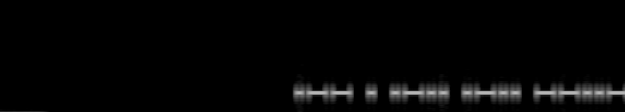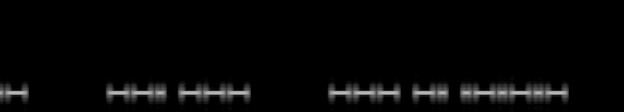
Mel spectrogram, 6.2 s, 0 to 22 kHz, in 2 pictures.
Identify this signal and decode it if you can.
Morse code, heard as a keyed tone, about 40 wpm, 700 Hz. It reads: WELL, GO ON.
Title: 2x Word-Spacing - Sentences from Top 200 Words - 40wpm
